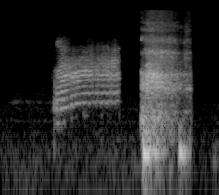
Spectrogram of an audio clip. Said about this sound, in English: Yeah. This is the cat noise show.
